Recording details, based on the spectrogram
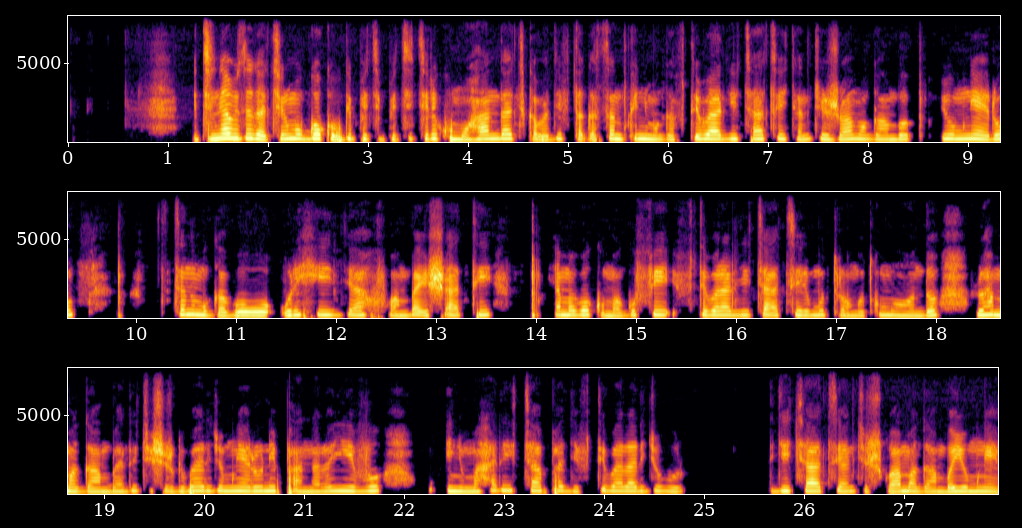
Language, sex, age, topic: Kinyarwanda, female, 18-24, finance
